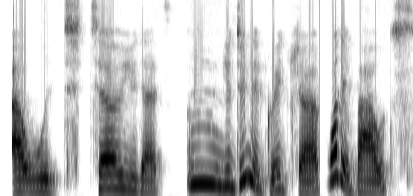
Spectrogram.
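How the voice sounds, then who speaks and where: In a Nigerian accent, a woman speaks at a fairly low pitch. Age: adult, not young. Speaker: YouTuber, student immigrant. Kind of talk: casual vlog monologue.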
